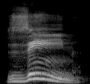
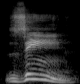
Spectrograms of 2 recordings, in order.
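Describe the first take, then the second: Both takes have the same delivery.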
